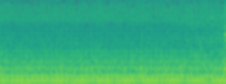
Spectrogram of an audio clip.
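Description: Steady low electrical mains hum, an even buzz of several fixed tones that does not change.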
